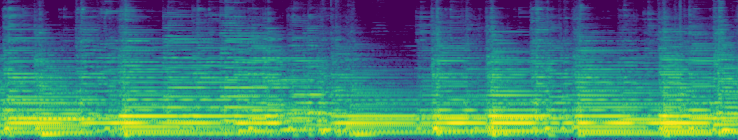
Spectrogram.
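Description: Acoustic guitar playing an instrumental introduction, a steady pattern of chords at an easy tempo before the vocal comes in.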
